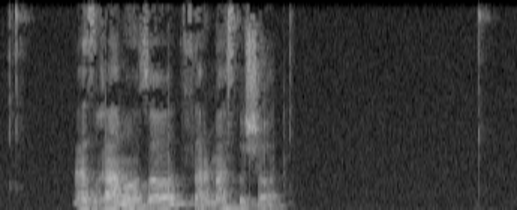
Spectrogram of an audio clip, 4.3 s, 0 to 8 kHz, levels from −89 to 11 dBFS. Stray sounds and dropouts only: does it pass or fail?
pass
